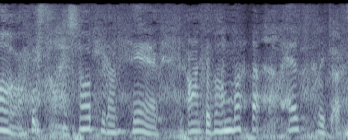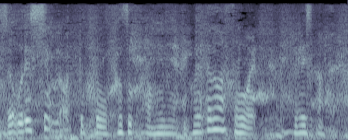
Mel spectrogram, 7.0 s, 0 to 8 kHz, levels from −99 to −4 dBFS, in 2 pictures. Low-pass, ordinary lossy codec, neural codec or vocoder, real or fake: 7.2 kHz; MP3, 32 kbps; codec, 16 kHz, 1 kbps, FreqCodec, larger model; fake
